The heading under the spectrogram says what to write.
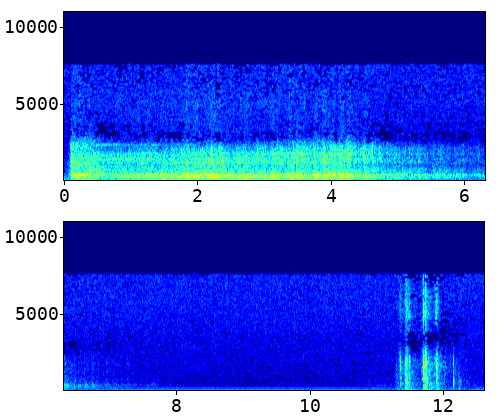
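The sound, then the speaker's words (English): A loud, steady rushing whoosh of a magnetic car with a self-contained power unit zipping down a shaft fades away over several seconds into a low electric hum, ending with a quick burst of metallic clanks. “You can zip down the shaft and come back with food and ray guns.”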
